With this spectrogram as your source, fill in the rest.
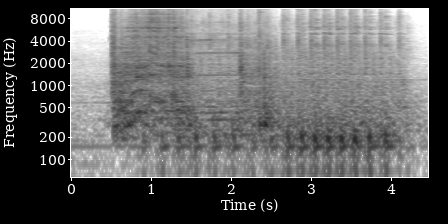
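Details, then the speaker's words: Small engine cranking on a recovered weak 12 V lead-acid battery: slow but steady starter crank, about three turns a second, not tailing off, engine never catches; cranking without starting. "it's a slow crank but it's a crank well it I don't want to flood it so I'll choke it now and start it but it's it's holding speed it's not tailing off or anything"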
